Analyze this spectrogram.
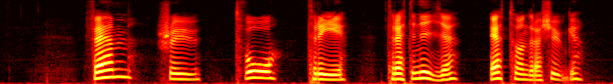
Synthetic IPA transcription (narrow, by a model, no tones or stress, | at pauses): fɛm | ɧʉ̟ː | t̪ʰv̥oː | t̪ʰɾeː | t̪ʰɾɛt̪ːɪniːʊ | ɛt̪hɵnd̪ɾaɕʉ̟ːɡə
